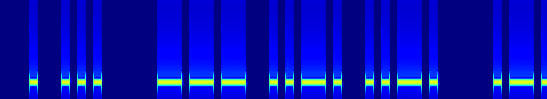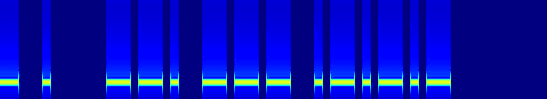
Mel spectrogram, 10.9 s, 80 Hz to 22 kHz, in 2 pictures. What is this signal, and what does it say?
Morse code, heard as a keyed tone, about 15 wpm, 700 Hz. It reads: ES OFF WE GO.
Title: Sentences from Top 200 Words and Abbreviations 15wpm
